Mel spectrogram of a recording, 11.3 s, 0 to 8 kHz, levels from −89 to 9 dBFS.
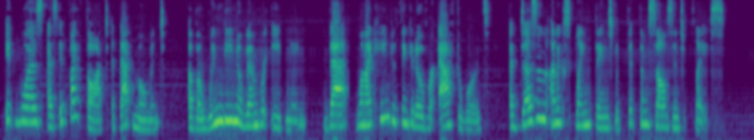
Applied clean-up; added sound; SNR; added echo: neural separator model SepFormer DNS4.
